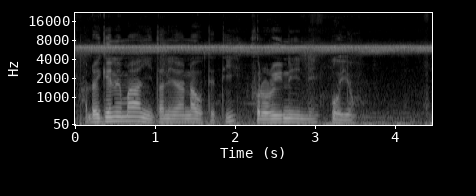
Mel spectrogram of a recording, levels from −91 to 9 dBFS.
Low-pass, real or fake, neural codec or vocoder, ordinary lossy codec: none; real; none; none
